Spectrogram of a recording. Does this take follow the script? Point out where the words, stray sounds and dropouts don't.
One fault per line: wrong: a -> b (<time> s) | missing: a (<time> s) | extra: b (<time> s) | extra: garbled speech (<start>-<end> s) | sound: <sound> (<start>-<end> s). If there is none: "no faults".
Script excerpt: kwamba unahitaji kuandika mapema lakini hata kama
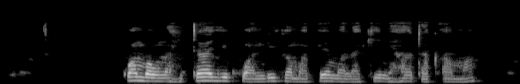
no faults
